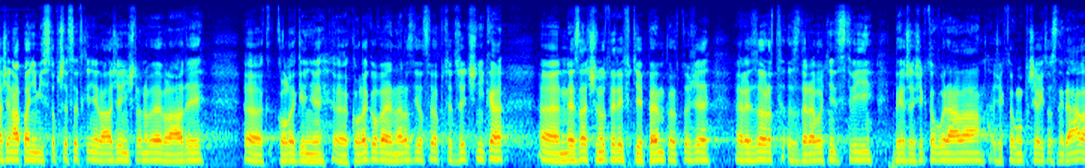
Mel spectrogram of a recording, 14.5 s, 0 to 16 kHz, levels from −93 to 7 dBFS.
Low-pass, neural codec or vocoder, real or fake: 14.4 kHz; none; real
